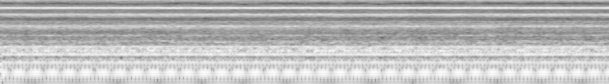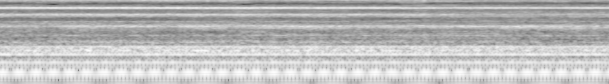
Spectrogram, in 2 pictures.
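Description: Steady hum and hiss from an aerosol nebulizer running continuously, a normal device sound.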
